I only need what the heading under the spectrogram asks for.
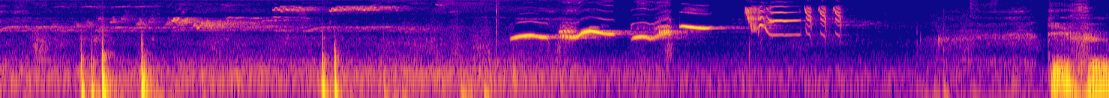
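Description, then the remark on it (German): Birds chirp and whistle in a lively outdoor chorus, several short rising calls and trills, with a few sharp knocks and a low rumble near the end. “Zwischen, zwitschern. Ja, das stimmt.”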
